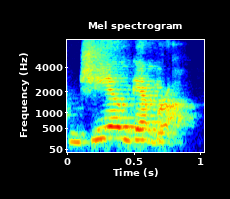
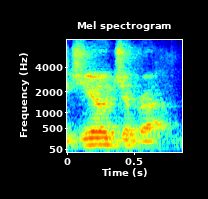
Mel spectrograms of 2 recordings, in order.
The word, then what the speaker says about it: GeoGebra: to the online app geogebra did I say that right with his soft G geogebra geogebra geogebra I need to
